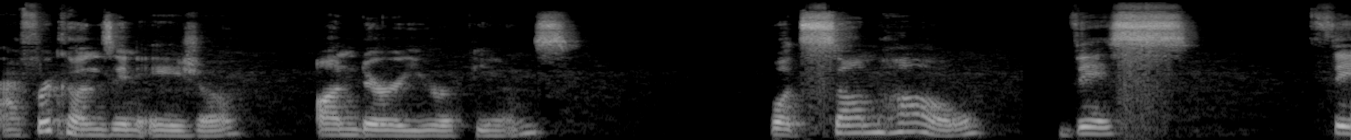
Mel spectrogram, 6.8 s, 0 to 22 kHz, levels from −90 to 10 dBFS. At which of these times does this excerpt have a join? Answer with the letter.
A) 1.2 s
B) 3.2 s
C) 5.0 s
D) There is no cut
C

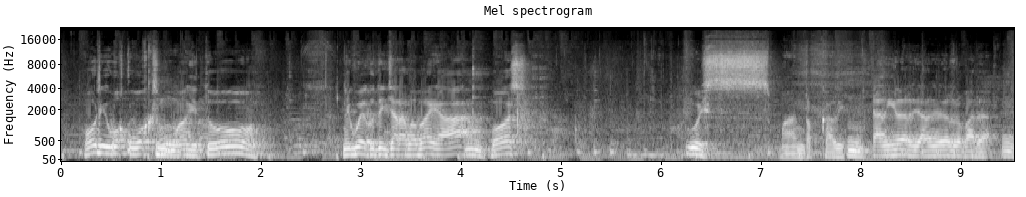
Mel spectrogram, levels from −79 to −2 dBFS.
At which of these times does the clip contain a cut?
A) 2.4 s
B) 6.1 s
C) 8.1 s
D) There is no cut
C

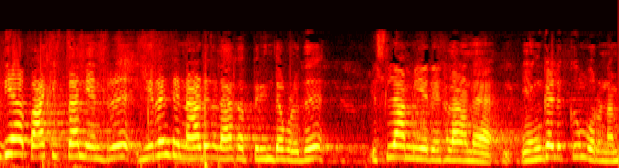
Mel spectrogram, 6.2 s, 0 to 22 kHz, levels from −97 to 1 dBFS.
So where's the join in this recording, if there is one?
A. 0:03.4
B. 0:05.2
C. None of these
C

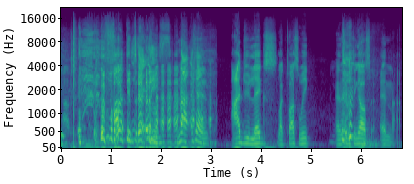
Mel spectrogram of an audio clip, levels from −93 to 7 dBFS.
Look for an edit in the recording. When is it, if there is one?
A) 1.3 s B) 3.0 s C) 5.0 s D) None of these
B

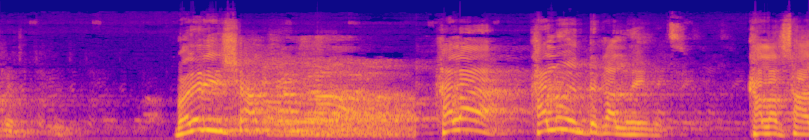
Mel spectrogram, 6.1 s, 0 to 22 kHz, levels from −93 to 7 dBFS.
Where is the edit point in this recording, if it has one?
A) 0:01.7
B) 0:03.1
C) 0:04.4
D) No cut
B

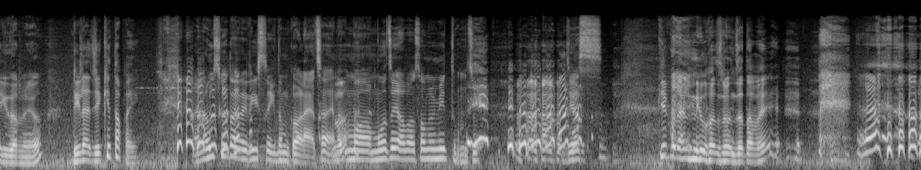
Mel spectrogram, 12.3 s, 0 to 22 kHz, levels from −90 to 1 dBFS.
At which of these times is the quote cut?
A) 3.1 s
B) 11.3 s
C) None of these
C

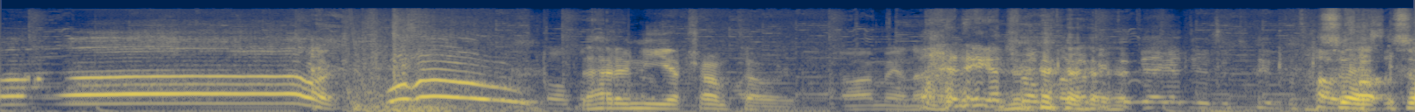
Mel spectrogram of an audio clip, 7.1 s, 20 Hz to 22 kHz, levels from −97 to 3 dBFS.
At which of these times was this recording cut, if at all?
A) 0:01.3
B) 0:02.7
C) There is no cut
B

